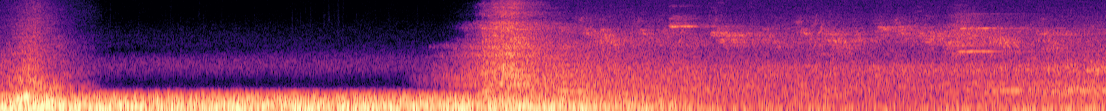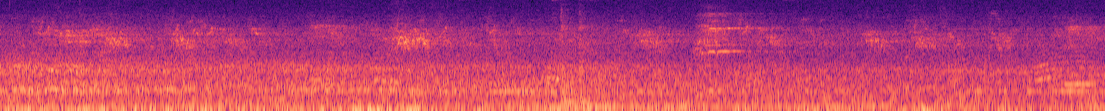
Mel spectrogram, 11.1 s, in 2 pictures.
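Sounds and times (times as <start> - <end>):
low outdoor hum: 0.0 - 5.6
birds chirping: 2.8 - 11.0.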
